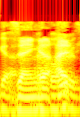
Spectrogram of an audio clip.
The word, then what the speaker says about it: Xanga: Is that how you pronounce it? – Zanga.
